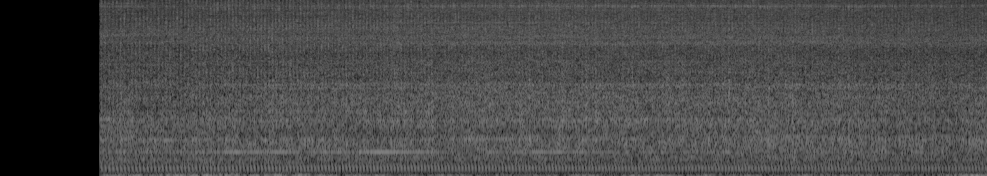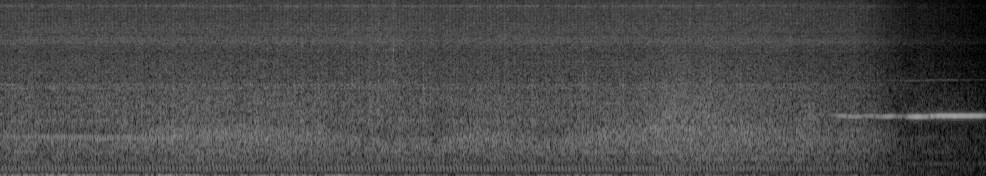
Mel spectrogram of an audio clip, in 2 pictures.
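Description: A motor scooter engine hums steadily as it rides along.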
